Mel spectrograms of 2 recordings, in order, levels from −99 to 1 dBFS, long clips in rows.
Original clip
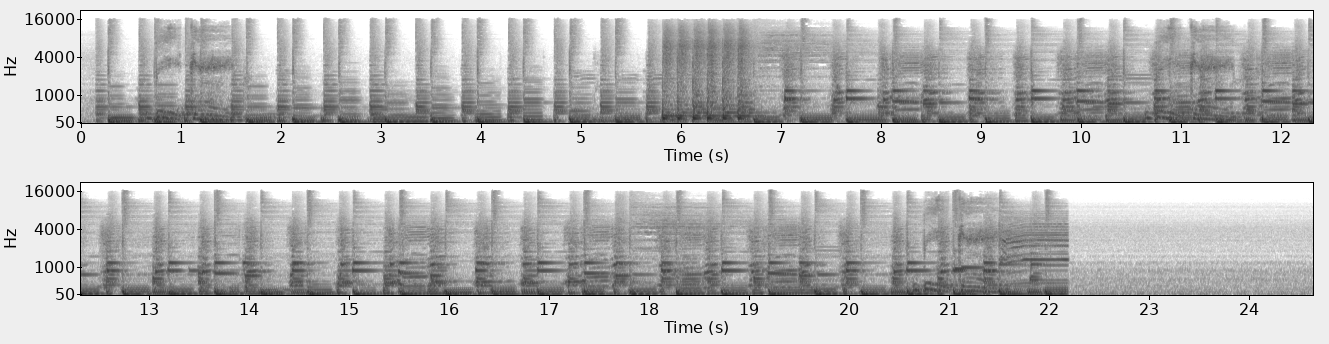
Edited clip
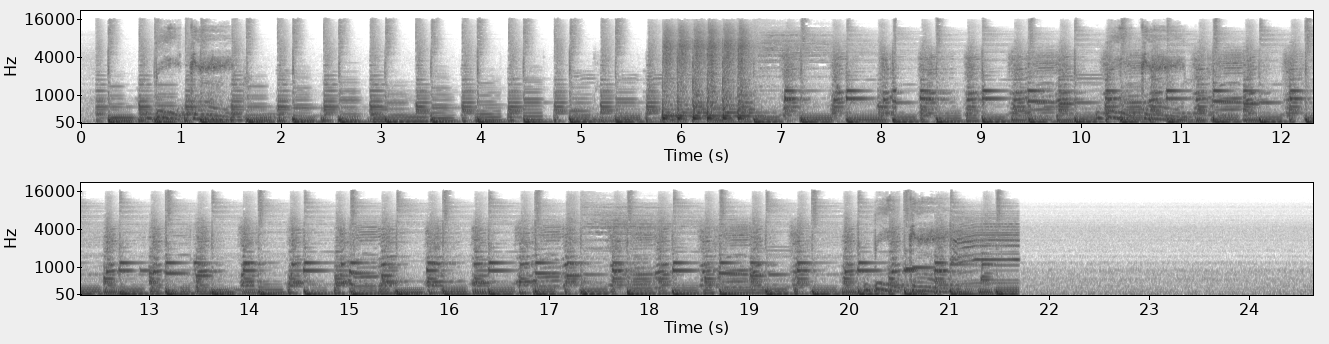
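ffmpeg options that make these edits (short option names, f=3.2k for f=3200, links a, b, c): -filter_complex "[0:a]asplit=2[a][b];[a]atrim=end=8.152[c];[b]atrim=start=8.638[d];[c][d]acrossfade=d=0.004:c1=hsin:c2=hsin"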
